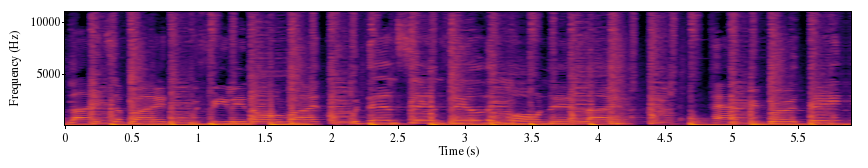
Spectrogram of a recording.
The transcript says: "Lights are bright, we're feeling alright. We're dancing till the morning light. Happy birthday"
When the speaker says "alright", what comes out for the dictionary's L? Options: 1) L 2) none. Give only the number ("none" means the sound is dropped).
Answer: 1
